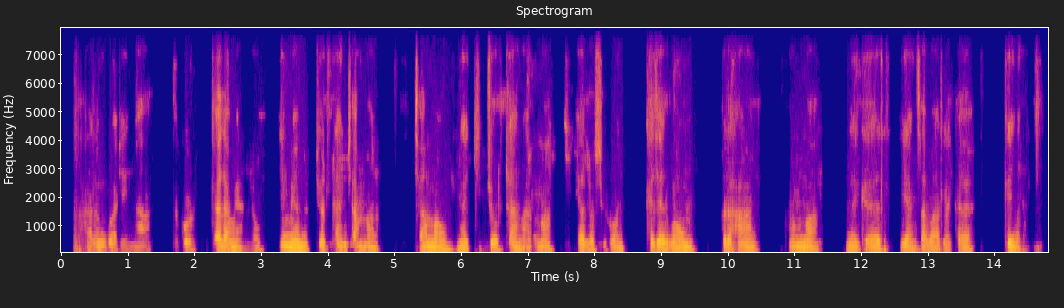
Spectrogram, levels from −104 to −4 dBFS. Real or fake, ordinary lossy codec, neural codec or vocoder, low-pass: real; Opus, 16 kbps; none; 7.2 kHz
